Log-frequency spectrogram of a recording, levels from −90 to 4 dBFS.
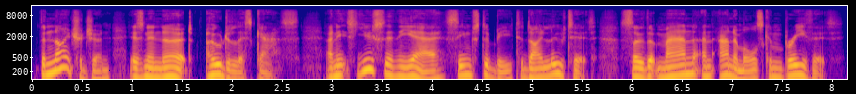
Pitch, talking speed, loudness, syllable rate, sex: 130 Hz, 200 wpm, -18 LUFS, 5.3 syllables/s, male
